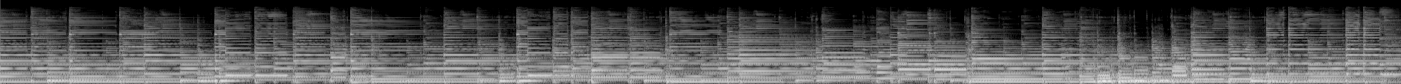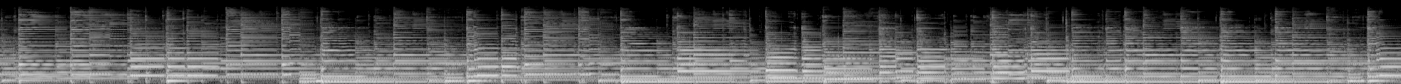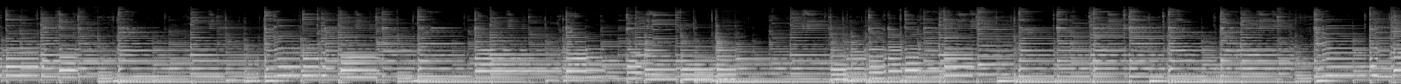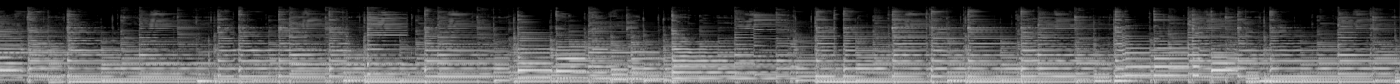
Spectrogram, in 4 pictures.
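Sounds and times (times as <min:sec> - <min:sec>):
acoustic guitar plucked melody: 0:00.0 - 0:56.0.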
